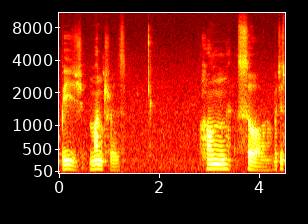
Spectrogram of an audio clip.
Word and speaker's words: Hong Sau: inhalation and exhalation with 2-seat syllable bridge mantras Hong saw which is pronounced as hecho ng sa w this mantra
